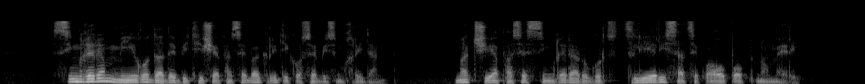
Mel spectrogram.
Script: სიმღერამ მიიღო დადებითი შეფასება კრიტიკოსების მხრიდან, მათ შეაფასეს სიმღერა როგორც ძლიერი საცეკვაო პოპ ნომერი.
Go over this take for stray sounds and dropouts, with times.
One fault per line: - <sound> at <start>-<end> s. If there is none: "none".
none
